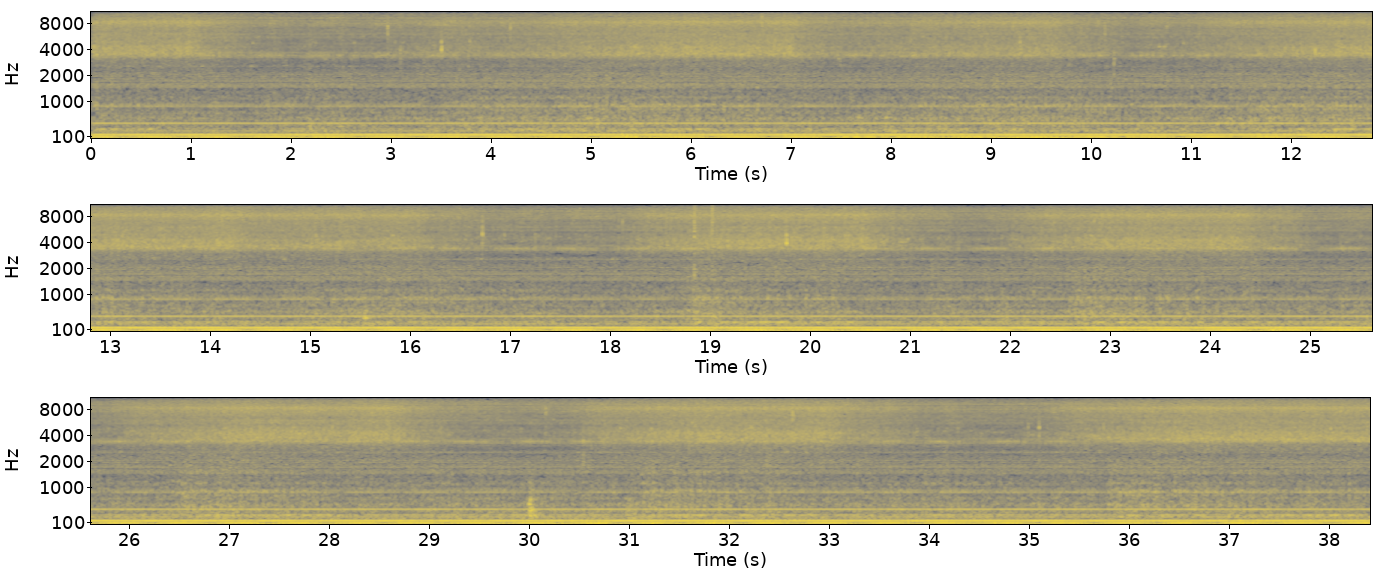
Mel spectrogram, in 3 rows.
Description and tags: A fridge.
Recorded by Sony Xperia C5305.
noise, fridge, house-recording, drone, appliance, ambience, refrigerator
